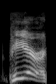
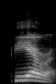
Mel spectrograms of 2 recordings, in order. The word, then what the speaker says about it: Pereira: tell me his name Pier just like George St Pierre but then add a a pier uh and that's exactly what Kenny floring told me Kenny screwed me on this one okay Pier he's the one that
